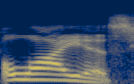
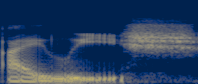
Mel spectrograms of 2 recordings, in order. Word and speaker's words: Eilis: Little League team, and they would be like, Elias, you're up. Elias. Yeah. So that was hard. But apparently my parents didn't know how to properly pronounce it until the milkman came by after I was born. And they were like, this is our new daughter's name. And he was like, oh, you say that, Eilis.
